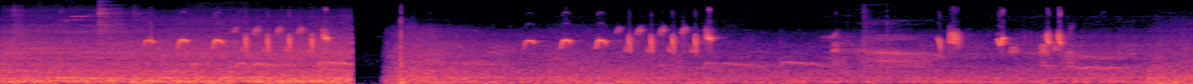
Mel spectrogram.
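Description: Small birds chirping in short repeated phrases, a few clipped chirps followed by quick high notes, over a steady low background rumble. The audio cuts out briefly about three and a half seconds in.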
